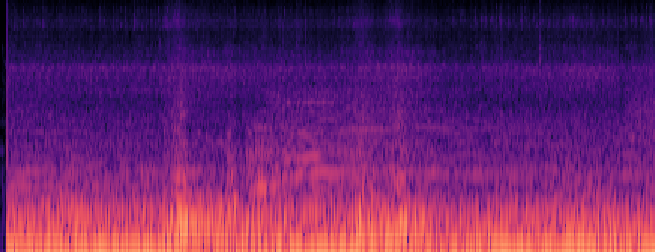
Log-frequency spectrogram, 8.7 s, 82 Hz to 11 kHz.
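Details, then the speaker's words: 1965 Chevelle V8 with a new clutch that failed, the pedal hard as a rock. Under throttle in first and third gear the revs climb while the drone stays flat, engine speed outrunning the car: clutch slipping. Cause suspected, not confirmed. "first gear sounds like it's slipping right off the bat here"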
